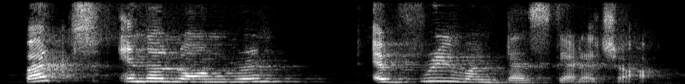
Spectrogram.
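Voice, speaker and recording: A woman's somewhat breathy voice. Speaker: career mentor. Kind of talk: webinar seminar. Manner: fast.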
